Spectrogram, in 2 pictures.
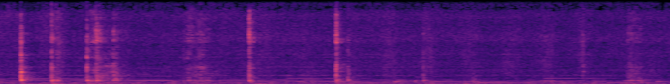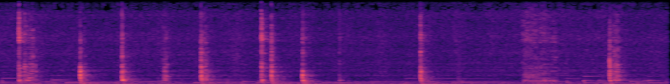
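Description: A spoon scrapes and taps through cauliflower stir fry in a pan, sharp irregular clinks over a soft sizzle, up close and without talk.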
